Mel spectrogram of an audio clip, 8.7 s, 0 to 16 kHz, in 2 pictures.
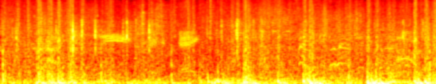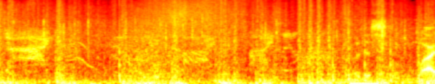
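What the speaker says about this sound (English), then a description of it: "We're gonna turn around and shoot, shoot, and swap" Borderlands 3 gunfire from a Zane speed run of the Trial of Cunning: dense, near-continuous volleys of shots and explosions layered over busy game sound, loud and relentless throughout.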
